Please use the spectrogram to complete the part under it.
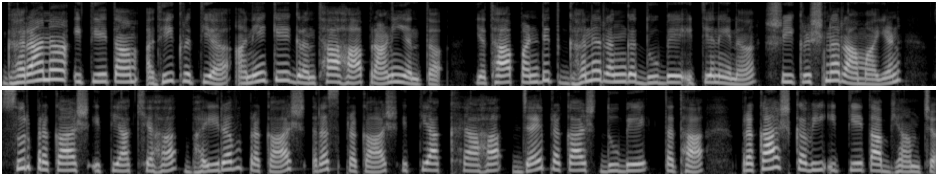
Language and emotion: Sanskrit, neutral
